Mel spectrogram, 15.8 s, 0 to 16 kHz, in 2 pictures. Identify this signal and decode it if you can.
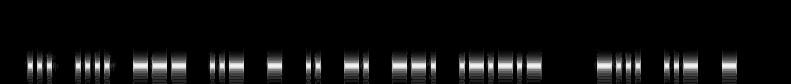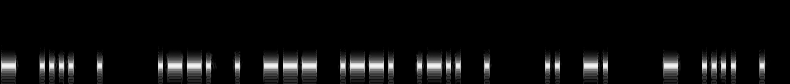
Morse code, heard as a keyed tone, about 25 wpm, spaced as for 20 wpm, 700 Hz. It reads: SHOUTING. BUT THE PEOPLE IN THE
